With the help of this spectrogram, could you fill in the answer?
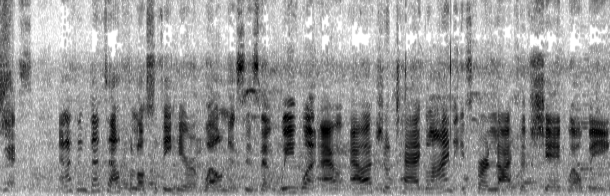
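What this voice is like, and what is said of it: Distinctive accent. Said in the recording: “she's got a terrific accent”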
